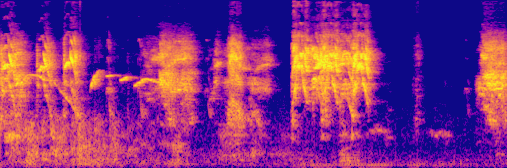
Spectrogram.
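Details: Cockatiel (caturra) giving a busy run of harsh, high squawks and short chirps, several bursts close together with brief whistled upslurs, pauses between groups, and a final loud screech.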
